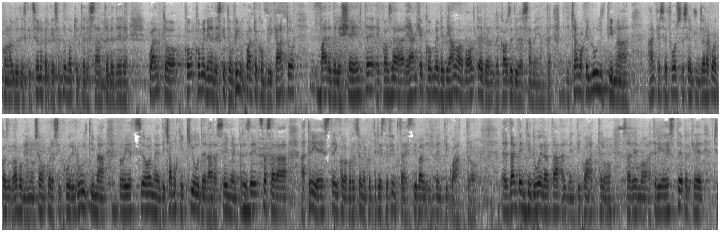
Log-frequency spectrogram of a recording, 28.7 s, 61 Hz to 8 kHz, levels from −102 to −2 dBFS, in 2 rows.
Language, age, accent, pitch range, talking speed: Italian, 40-59, native, 125-140 Hz, 160 wpm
